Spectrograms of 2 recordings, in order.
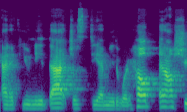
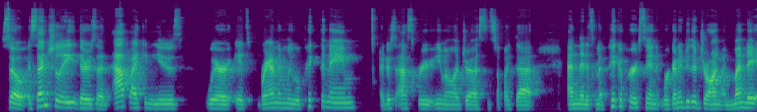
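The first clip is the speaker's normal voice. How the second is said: normal talking voice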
